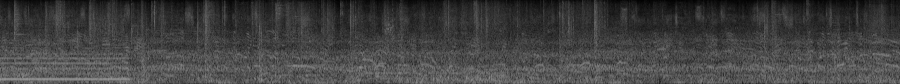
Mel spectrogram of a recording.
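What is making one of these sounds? Swords and shields clash and clang repeatedly.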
